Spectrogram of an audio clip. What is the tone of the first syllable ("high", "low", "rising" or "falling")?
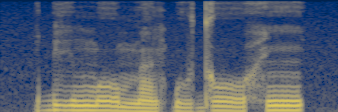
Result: high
